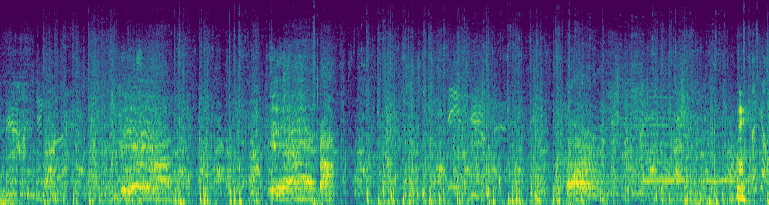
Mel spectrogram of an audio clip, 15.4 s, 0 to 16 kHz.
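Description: Horse hooves clip-clop steadily in Red Dead Redemption on PS5, mixed with game music, an animal roar and whinny, while a player talks loudly over the action throughout.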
